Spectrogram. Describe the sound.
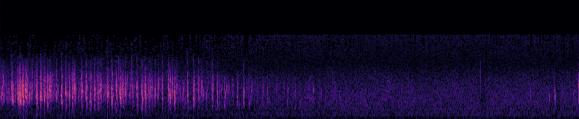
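Horse hooves clop as a rider sets off from a ranch in the Big Bend country: many quick, rhythmic hoofbeats, loud at first, then steadily fading away.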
